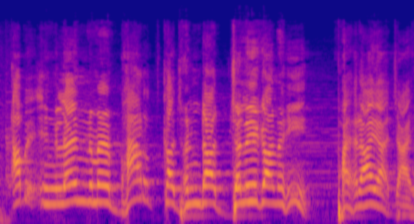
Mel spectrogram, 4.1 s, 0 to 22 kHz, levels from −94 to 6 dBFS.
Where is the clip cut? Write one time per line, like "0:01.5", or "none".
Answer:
none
